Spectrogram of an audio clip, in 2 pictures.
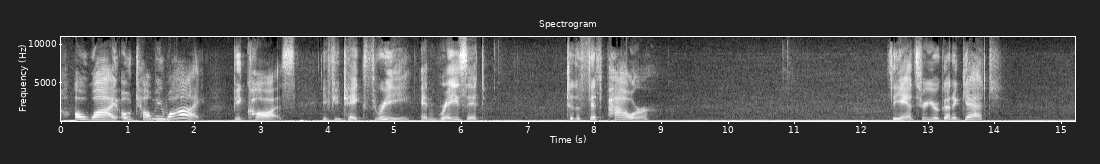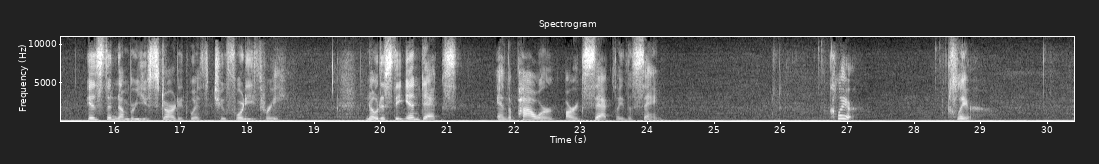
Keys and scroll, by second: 4.7 3, 6.5 ^, 7.8 5, 10.8 ), 13.9 Return.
